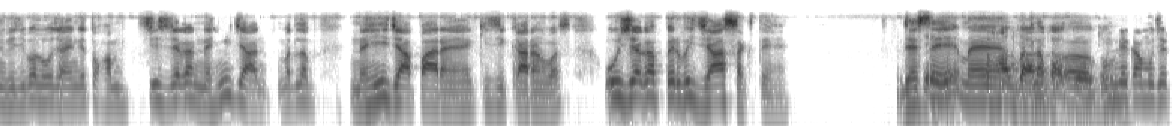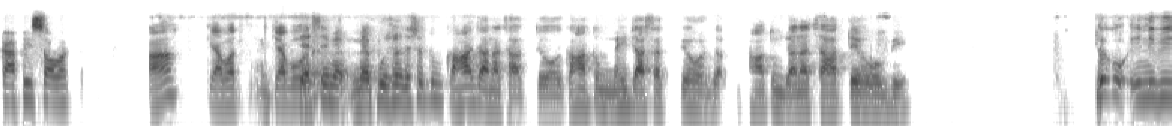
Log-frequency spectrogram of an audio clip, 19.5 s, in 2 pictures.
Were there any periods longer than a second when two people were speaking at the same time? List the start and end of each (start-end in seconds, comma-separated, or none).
7.7-9.3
